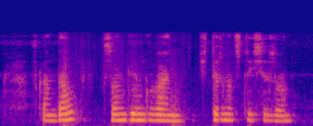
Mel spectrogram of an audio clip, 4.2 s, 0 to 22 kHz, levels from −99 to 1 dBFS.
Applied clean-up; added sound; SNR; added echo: neural separator model SepFormer DNS4.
